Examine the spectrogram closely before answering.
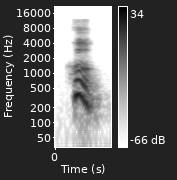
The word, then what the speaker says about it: whole: to this word and we say whole ho so what is this silent letter yes that's right that's right and here do we say w do we say this w yeah no no it's silent let's say it together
